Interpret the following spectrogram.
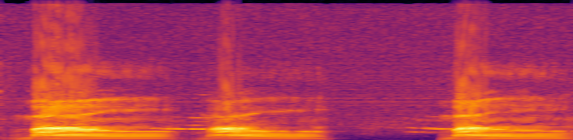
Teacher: gigi kita jangan dirapatkan buka sedikit supaya samar tidak jelas n-nya itu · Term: ikhfa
